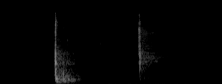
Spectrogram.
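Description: Two short, sharp clicks a little under a second apart, in a quiet pause.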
